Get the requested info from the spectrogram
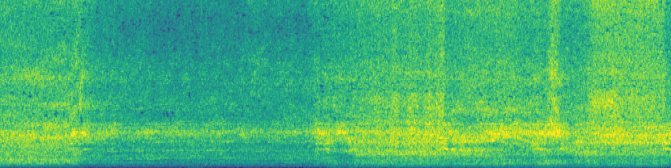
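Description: Hand-held hair dryer running steadily, blowing air over hair pulled taut on a round brush. It drops a little in loudness for a few seconds, then comes back up about halfway through.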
